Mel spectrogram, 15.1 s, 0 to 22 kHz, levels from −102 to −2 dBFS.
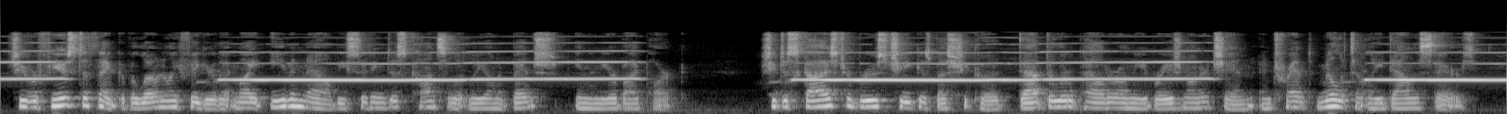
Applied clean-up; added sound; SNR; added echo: none; Wind instrument, woodwind instrument; -4 dB; none.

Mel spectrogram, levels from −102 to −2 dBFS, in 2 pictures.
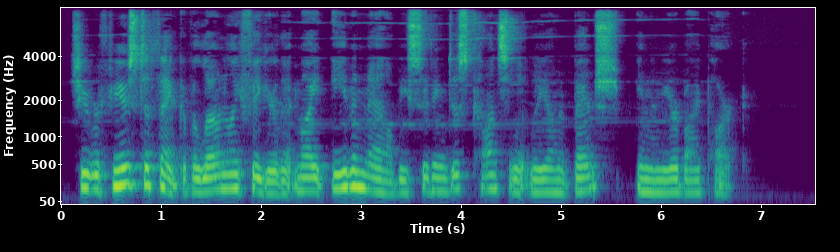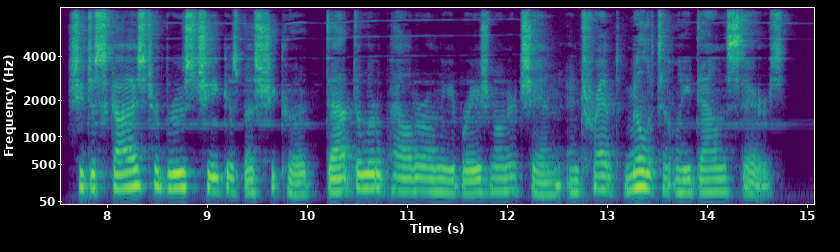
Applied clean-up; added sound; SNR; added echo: neural mask model DeepFilterNet 3.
